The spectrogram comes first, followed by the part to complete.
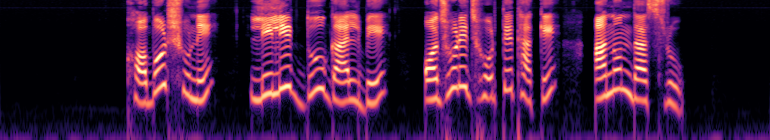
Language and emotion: Bengali, neutral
